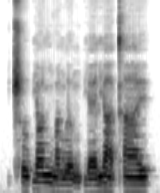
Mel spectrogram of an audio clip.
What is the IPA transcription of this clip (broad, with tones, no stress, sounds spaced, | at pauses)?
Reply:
ʈ͡ʂʰ ɤ˨˦ p j ɑ˦ ŋ n̪ w ɑ˨ ŋ l ɤ̰˨˩ ŋ p j ɛ˨˦ l j ä˥˨ kʰ a˦ ɪ̯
